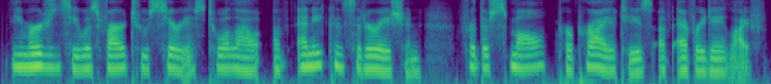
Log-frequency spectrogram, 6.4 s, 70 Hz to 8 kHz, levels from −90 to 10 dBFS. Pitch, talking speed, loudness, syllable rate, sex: 170 Hz, 175 wpm, -19 LUFS, 5.8 syllables/s, female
